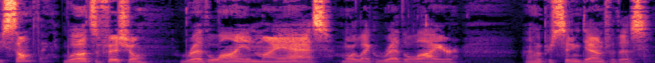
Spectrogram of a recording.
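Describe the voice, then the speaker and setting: A wisecracking secret agent. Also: male voice, deep voice, pushed and bright. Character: wisecracking young male secret agent, cocky. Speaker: video game protagonist. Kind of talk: game voice lines.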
